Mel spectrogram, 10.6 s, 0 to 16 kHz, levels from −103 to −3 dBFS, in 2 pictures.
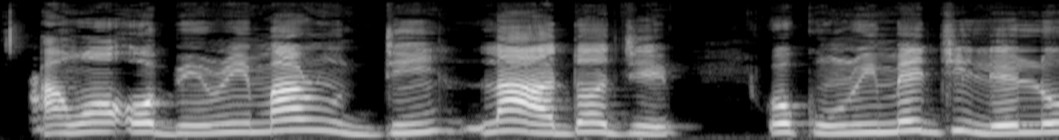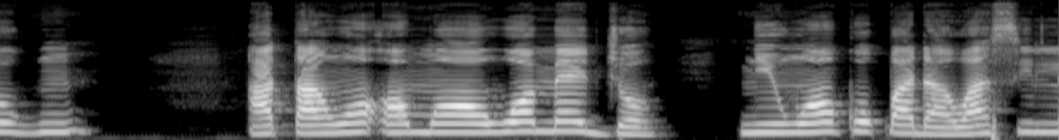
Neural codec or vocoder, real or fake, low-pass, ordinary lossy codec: none; real; 14.4 kHz; none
